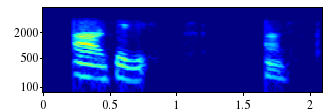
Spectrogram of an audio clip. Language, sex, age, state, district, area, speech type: Malayalam, female, 45-60, Kerala, Pathanamthitta, rural, conversation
